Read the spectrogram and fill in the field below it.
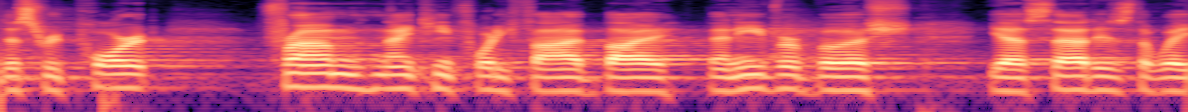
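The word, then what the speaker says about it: Vannevar Bush: funded research on this report from 1945 by benever Bush yes that is the way you pronounce the name of our patron saint here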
